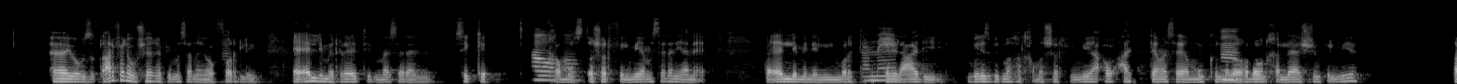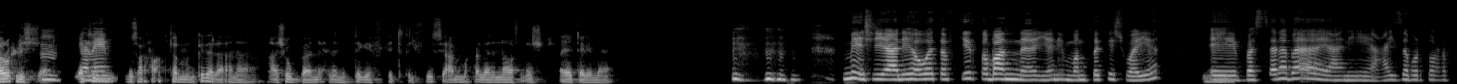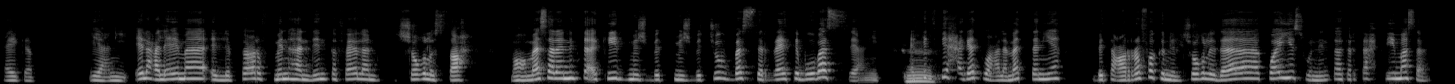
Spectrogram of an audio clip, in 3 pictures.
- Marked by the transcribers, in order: tapping; giggle
- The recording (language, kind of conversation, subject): Arabic, podcast, إزاي تختار بين شغفك وبين مرتب أعلى؟
- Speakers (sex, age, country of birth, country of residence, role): female, 20-24, Egypt, Egypt, host; male, 18-19, Egypt, Egypt, guest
